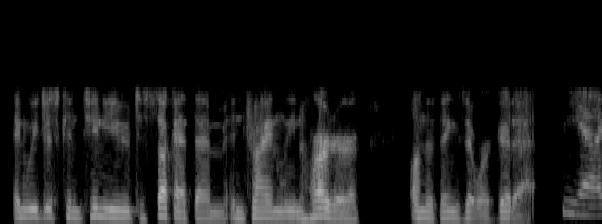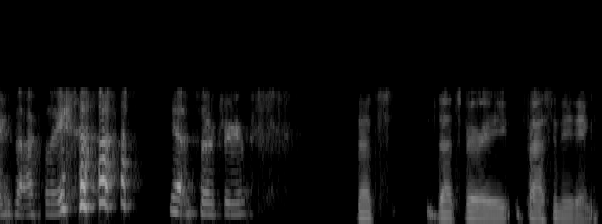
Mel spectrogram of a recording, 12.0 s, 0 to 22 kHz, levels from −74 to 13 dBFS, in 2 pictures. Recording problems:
garbled, watery; badly; nothing above 4 kHz

